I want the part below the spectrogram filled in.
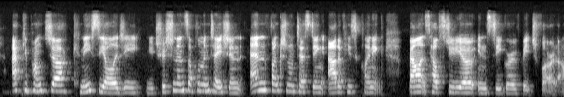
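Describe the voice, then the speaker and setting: A woman talks loud and at a fairly quick pace, her fairly high pitch carrying a bright, sharp tone with ordinary pitch variation. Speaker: wellness show co-host. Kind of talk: live video call chat.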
